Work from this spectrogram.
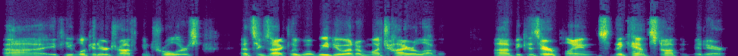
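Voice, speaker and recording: A man giving formal testimony as a union leader, answering haltingly with many false starts. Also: medium pitch, pushed and bright, dry recording, low-quality recording. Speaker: union president, committee witness.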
